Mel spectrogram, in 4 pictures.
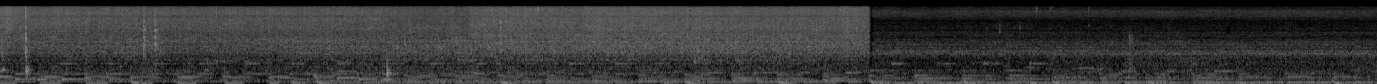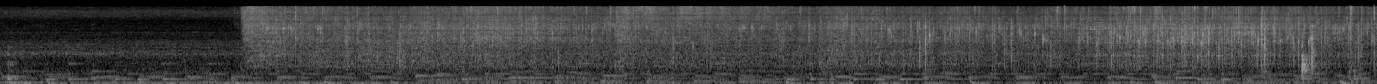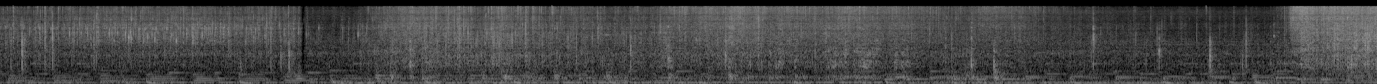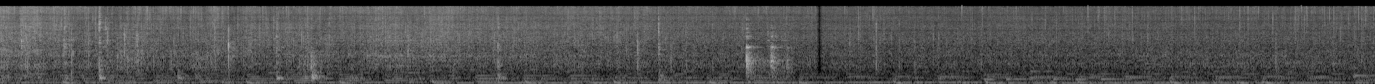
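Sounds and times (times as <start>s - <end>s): food sizzling in hot oil: 0.0s - 14.2s, 16.1s - 55.0s
spatula stirring: 31.4s - 37.6s.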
